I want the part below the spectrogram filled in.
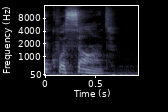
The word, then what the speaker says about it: croissant: I was just going to say I would go the more American way, which is I would pronounce the T. I would say croissant. – But still with the qua sound. – I would do qua, not craw.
